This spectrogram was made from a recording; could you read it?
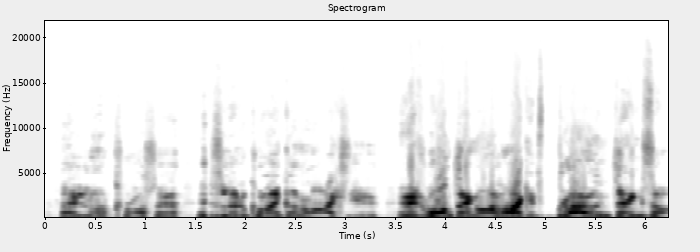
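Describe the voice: This man uses a put-on character voice, raised and projected, with high pitch for a man. He barely pauses at all. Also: moderate pace.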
